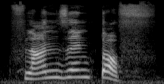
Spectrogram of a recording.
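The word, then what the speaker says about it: Pflanzentopf: Flanzentopf. Here P is silent.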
